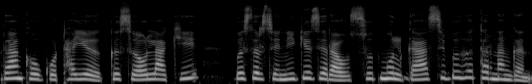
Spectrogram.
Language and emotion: Bodo, neutral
